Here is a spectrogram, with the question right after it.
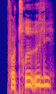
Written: fortrydelig

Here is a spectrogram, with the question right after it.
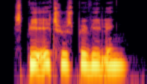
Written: spiritusbevilling

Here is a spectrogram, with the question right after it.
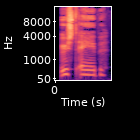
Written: østabe

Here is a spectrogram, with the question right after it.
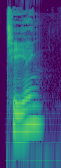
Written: tæring

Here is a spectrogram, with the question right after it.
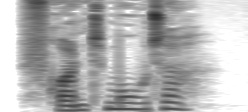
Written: frontmotor

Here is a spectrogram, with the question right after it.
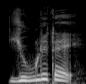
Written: juledag

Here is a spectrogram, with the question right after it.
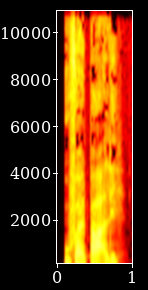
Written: UFEJLBARLIGE

